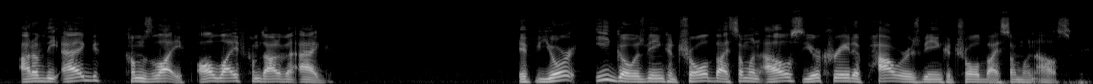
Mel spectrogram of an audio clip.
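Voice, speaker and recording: A man with a normal speaking voice, medium pitch, ordinary pitch variation and a moderate pace against a quiet background. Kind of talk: spiritual self-help monologue on manifestation and ego. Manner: earnest, explanatory, persuasive.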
